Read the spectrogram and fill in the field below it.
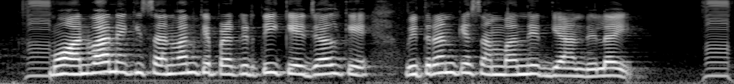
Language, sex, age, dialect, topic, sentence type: Magahi, male, 25-30, Western, agriculture, statement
